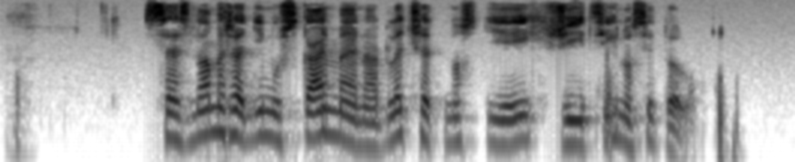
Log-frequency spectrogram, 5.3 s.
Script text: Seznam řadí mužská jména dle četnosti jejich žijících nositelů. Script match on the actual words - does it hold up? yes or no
yes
